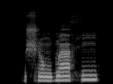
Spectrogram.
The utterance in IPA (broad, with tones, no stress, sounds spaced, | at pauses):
ʃ ɔ̃˨ ɡ͡b ã˧ h ĩ˦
